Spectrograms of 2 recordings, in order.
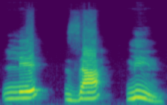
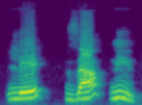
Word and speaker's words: les amis: We say les amis. Separately, the S in les is silent, but together, it is pronounced les amis. The S sound like a Z, which is Z. Les amis.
